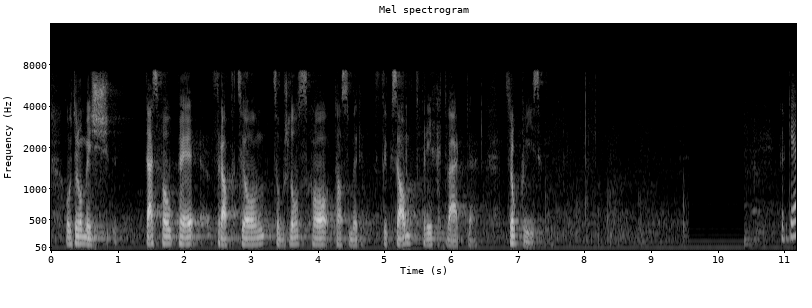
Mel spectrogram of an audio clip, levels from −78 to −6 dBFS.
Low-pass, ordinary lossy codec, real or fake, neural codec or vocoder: 7.2 kHz; none; real; none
